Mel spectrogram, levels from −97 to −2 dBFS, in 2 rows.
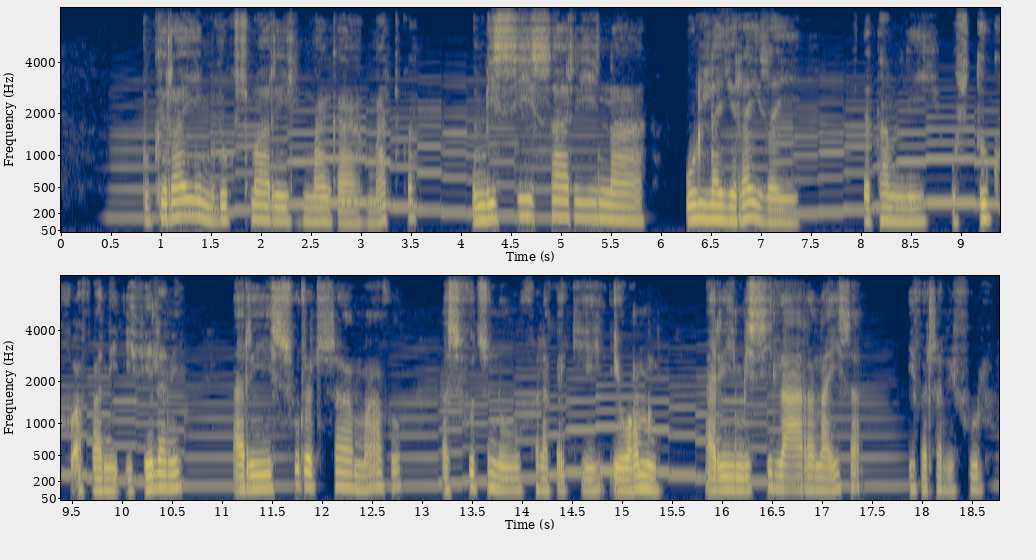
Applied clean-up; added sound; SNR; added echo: none; Wind instrument, woodwind instrument; 15 dB; none.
